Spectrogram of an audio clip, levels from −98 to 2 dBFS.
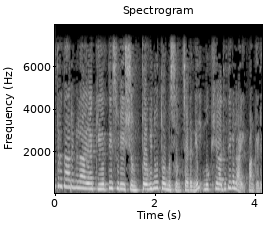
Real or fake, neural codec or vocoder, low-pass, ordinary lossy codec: real; none; 7.2 kHz; none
